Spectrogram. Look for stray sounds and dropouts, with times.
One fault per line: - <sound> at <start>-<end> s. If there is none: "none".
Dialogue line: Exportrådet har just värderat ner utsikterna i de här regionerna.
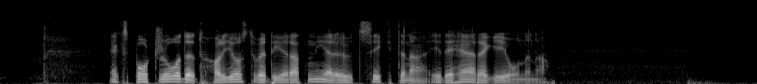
none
